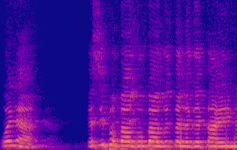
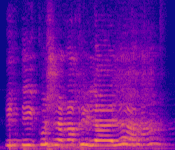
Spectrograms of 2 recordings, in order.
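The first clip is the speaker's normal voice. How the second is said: higher, louder nervous denial; 6 semitones higher, 3 dB louder than usual. Acted. Peter insisting he doesn't know Jesus. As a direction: brush it off, a little panicked.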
